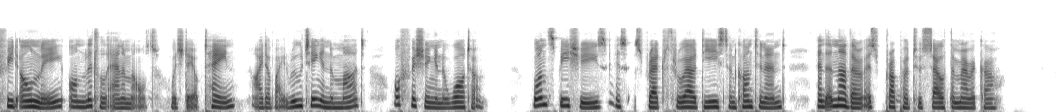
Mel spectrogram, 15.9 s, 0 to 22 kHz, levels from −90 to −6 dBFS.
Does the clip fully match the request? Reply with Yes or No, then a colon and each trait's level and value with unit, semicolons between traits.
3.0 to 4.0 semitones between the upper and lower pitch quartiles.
Yes: average, 3.3 semitones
